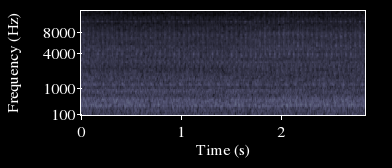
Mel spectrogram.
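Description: A 2015 Kia K3 with a GDi engine runs steadily after warming up, giving a continuous, fairly loud mechanical hum and rattle with an even, unchanging tone throughout.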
